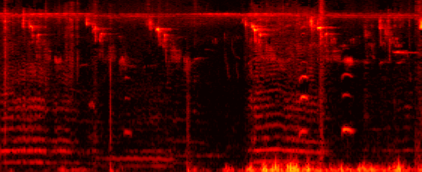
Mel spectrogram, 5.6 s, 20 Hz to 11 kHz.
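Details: Honey bees collecting pollen from sunflowers in a garden on August 25th 2021: a steady, low buzz with stacked overtones, broken by faint high chirps and, in the second half, rumbling wind or handling noise.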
